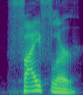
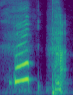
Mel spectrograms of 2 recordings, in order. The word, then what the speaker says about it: Pfeiffer: No, I'm absolutely not saying a P. Pfeifler There's no L. Pfeif-yeah. He's adding letters. There's no L in her name. Pfeiffer You have anonymous?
